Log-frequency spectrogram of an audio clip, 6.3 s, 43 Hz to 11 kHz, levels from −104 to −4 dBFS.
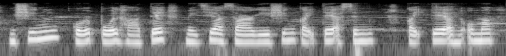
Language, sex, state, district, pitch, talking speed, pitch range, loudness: Mizo, female, Mizoram, Aizawl, 195 Hz, 160 wpm, 180-210 Hz, -15 LUFS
